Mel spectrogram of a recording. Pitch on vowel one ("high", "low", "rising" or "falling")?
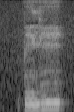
low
